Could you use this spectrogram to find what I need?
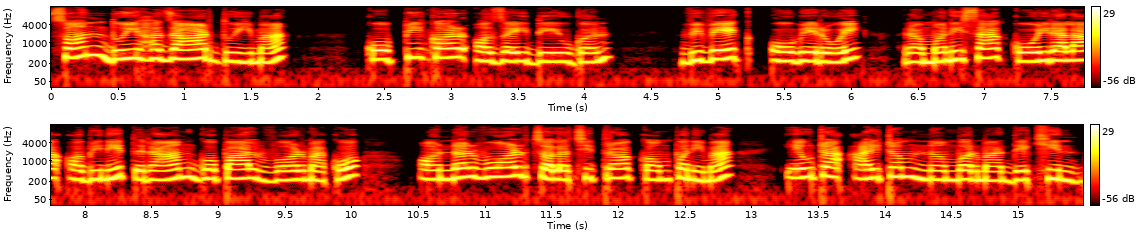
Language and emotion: Nepali, neutral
